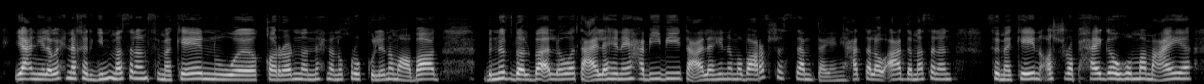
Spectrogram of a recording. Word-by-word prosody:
يعني 250 -1 +3
لو 230 +2 +4
إحنا 275 0 +1
خارجين 260 +1 0
مثلًا 275 +2 +1
في 265 -4 -11
مكان 250 +3 +1
وقررنا 225 +1 +2
إن 230 +1 -4
إحنا 245 -1 -6
نخرج 240 +2 -2
كلنا 230 +1 -4
مع 205 -5 -1
بعض، 240 +2 +4 0.4
بنفضل 240 -1 +2
بقى 245 +2 +4
اللي 235 0 -2
هو 250 +1 +2
تعالَ 235 -2 +1
هنا 250 0 0
يا - - +1
حبيبي، 260 +1 -3
تعالَ 230 -3 -1
هنا. 245 +2 -3
ما 245 - -3
باعرفش 295 +7 -1
استمتع 235 -8 -4
يعني، 185 +3 -11
حتى 235 +4 -3
لو 225 -2 +1
قاعدة 240 +1 -1
مثلًا 245 0 -3 0.4
في 260 - +1
مكان 250 +4 +2
أشرب 250 0 -4
حاجة 255 0 +2
وهُم 260 0 +1
معايا، 260 +4 0
245 Hz, 190 wpm, -22 LUFS, 230-255 Hz, 0.4 s, لو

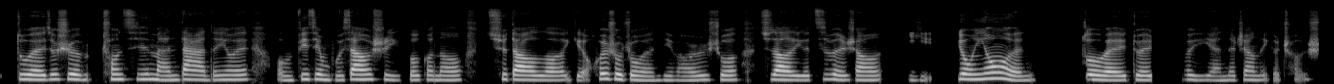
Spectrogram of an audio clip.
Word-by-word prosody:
对， 225 -2 +4
就 235 +2 -1
是 235 -2 +2
冲 240 -1 0
击 235 0 -3
蛮 210 -3 0
大 220 -1 +3
的。 205 0 -5
因 215 0 -1
为 220 +1 -1 0.3
我 - - -8
们 195 0 -4
毕 240 +4 -1
竟 235 -2 +1
不 205 -1 -7
像 230 +2 +5
是 230 -2 -4
一 200 - -9
个 205 +1 -4
可 210 +1 -5
能 205 0 -2 0.3
去 240 - -4
到 215 -2 +5
了 200 0 0
也 195 - -5
会 255 0 +1
说 245 -2 +3
中 210 -1 0
文 190 -1 -3
的 190 - -9
地 200 0 -5
方， 195 0 -9
而 195 +1 -2
是 210 - -2
说 210 0 -2 0.2
去 - - -10
到 215 -1 +8
了 205 0 +3
一 - - 0
个 200 - -1
基 205 +4 -12
本 220 -3 0
上 205 0 0 0.2
以 195 -1 -13 0.2
用 245 -1 +5
英 265 +3 +5
文 200 -4 +1 0.5
作 225 -2 +4
为 200 -1 +3
对， 205 0 -1 0.3
主 220 - -21
要 - - -1
语 200 -1 -6
言 195 -2 -7
的 200 - -6
这 215 - -7
样 205 -1 -2
的 205 - -8
一 - - -16
个 - - -12
城 - - -12
市。 - - -7
210 Hz, 280 characters per minute, -22 LUFS, 200-230 Hz, 0.5 s, 到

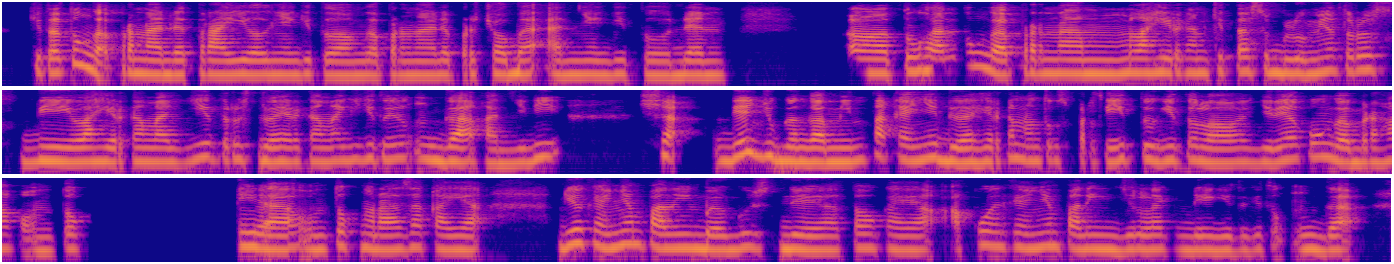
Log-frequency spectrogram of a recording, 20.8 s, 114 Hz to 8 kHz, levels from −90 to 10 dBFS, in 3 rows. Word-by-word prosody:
kita 230 -1 +5
tuh 350 - +1
nggak - - +5
pernah 220 -4 +4
ada 205 - +1
trial-nya 205 -1 +2
gitu 210 -1 -8
loh, 195 - +2
nggak 195 - -1
pernah 200 +1 -1
ada 200 - -2
percobaannya" 205 0 -1
gitu. 200 -1 -5
Dan, 200 0 0 0.7
eee, 225 -1 +6
Tuhan 240 -2 +4
tuh 315 +4 -10
nggak 200 -2 +7
pernah 220 -2 +2
melahirkan 225 +1 +1
kita 240 0 -1
sebelumnya, 230 0 -1
terus 260 +1 -2
dilahirkan 215 0 +1
lagi, 210 +5 0
terus 245 +1 -5
dilahirkan 215 0 -1
lagi, 230 +2 -3
gitu 250 -1 -3
tuh - - -12
enggak 220 -2 +5
kan. 195 -1 -2
Jadi, 250 +8 -2 0.4
syak - - +2 0.2
dia 270 +9 +6
juga 225 -5 +2
nggak 210 0 +7
minta 225 +2 +2
kayaknya 245 +1 +1
dilahirkan 215 +3 0
untuk 225 - -9
seperti 215 +3 -2
itu, 245 - -3
gitu 230 0 -1
loh. 205 -1 +1
Jadi 205 +3 +1
aku 245 +2 -6
nggak 210 -4 +2
berhak 215 +1 -3
untuk 220 +3 -7 0.8
iya, 215 -4 +5
untuk 230 +4 -4
ngerasa 225 0 0
kayak 210 -1 0 0.4
"Dia 290 - +4
kayaknya 275 0 -1
paling 235 -2 +2
bagus 230 +3 -3
deh," 225 -2 -1
atau 235 +2 -5
kayak, 210 -1 -3 0.2
"Aku 270 -1 -3
yang 255 - -7
kayaknya 245 +1 -3
paling 225 -2 -1
jelek 220 0 -3
deh," 210 -1 -4
gitu-gitu, 210 +1 -12
enggak. 215 -1 0
220 Hz, 200 wpm, -24 LUFS, 210-235 Hz, 0.8 s, nggak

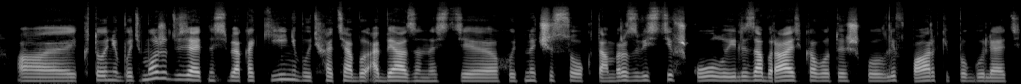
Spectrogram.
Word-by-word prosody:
А, 165 -1 -1
кто-нибудь 195 -2 -5
может 275 +5 -2
взять 215 -3 +4
на 185 - -13
себя 185 -1 +2
какие-нибудь, 200 0 -6
хотя 180 -1 0
бы 175 - -4
обязанности, 165 -2 0
хоть 165 0 -13
на 185 0 -9
часок, 180 -4 +4
там: 155 0 -1
развести 195 +4 0
в - - -8
школу 180 +1 +1
или 180 +1 -4
забрать, 185 0 +4
кого-то 175 -1 -6
из 170 - +2
школы 165 -1 +1
или 190 - -7
в 195 - -15
парке 175 +3 -1
погулять? 160 -2 -5
180 Hz, 155 wpm, -24 LUFS, 165-190 Hz, -, взять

